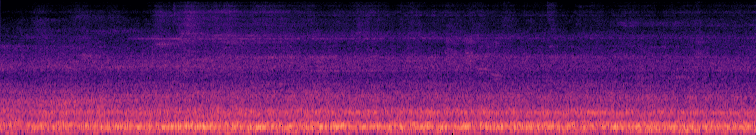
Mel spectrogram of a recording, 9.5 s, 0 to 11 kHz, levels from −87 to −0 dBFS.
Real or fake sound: fake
